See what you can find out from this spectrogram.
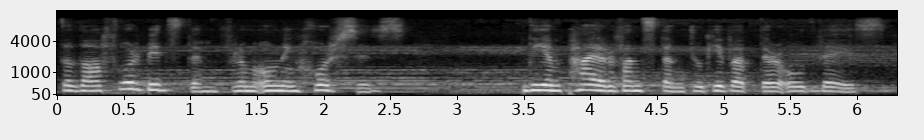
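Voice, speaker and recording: Actress doing mysterious intense young gothic lady, slow formal period talk, music playing behind. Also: mid-range voice, fairly even intonation, natural voice, poor audio. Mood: pained disdain. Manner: languid, measured, formal period diction. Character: mysterious intense young woman, secretly ancient, possessive in love. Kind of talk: gothic radio drama acting.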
